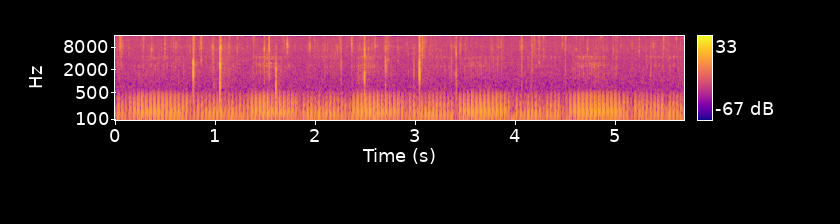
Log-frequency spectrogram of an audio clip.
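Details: Purring cat at a fireside, where a loud, buzzy low purr comes in rhythmic surges roughly every second, punctuated by bright crackling pops from the flames.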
